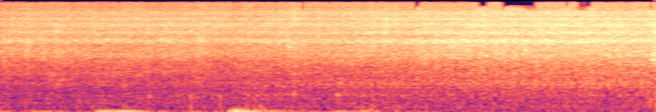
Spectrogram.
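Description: Pasta is shaken into a pan with plenty of garlic, setting off a steady bright hiss and sizzle that swells slightly toward the end, with soft low bumps early on and no talking.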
